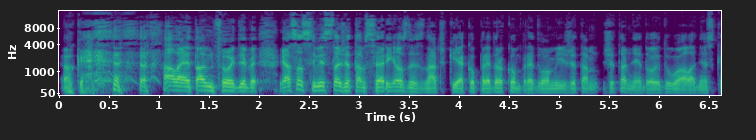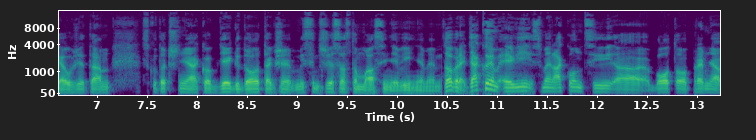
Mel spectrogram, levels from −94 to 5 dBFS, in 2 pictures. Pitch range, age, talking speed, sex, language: 90-110 Hz, 30-49, 235 wpm, male, Slovak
